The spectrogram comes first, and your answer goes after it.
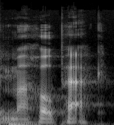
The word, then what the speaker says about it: Mahopac: Well, the way to remember, to get really corny, is just think of a Native American dropping their pack of cigarettes in a lake, and he would say Mahopac.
